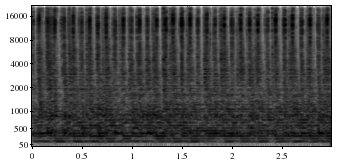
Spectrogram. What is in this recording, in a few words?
CUMBUS Tremolo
